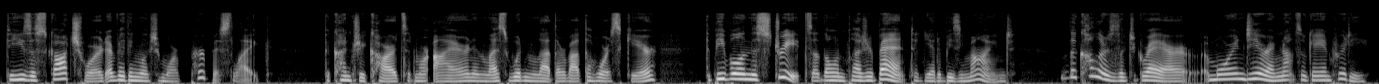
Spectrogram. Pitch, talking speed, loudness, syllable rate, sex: 185 Hz, 215 wpm, -20 LUFS, 6.2 syllables/s, female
